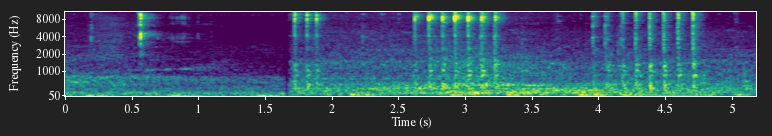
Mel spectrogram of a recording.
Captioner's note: tapping noise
